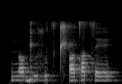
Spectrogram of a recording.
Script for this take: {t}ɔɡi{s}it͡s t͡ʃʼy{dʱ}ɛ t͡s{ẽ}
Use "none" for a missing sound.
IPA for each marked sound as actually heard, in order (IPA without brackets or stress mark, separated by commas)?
n, sʷ, tˤ, e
